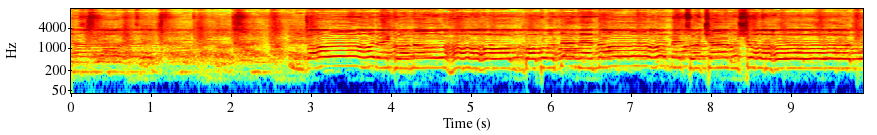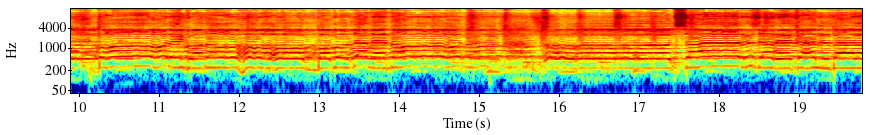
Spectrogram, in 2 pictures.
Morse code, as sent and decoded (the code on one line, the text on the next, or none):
none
